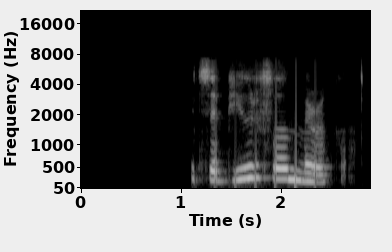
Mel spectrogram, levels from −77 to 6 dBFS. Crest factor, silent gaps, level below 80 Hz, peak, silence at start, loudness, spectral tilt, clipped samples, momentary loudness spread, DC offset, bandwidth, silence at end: 14 dB; none; -60 dBFS; -10 dBFS; 1.1 s; -23 LUFS; -5.5 dB/octave; under 0.1%; 13 LU; under 0.1%; 7.6 kHz; 0.4 s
